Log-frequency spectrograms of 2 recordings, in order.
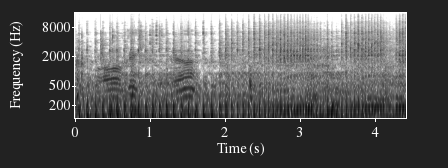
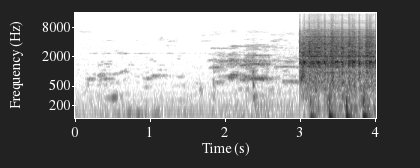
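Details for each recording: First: Yamaha Mio Sporty scooter that wouldn't start. The high-tension lead to the ignition coil had been chewed through; after splicing it, the engine catches and settles into a steady, even idle with no misfire or stumble. Running normally after the repair. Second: Yamaha Mio Sporty that won't start, cranking steadily with the spark plug out and no firing. There is no spark, traced to a broken pulser wire feeding the CDI.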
